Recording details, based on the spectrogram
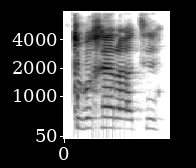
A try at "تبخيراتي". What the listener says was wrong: Oh, très bonne prononciation.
